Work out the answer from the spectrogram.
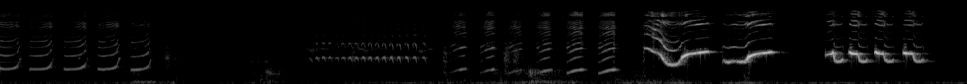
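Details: Laughingthrush song of repeated upswept whistles, a soft buzzy trill, a run of short chirps, then loud swooping whistled phrases and a final burst of quick rising notes.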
